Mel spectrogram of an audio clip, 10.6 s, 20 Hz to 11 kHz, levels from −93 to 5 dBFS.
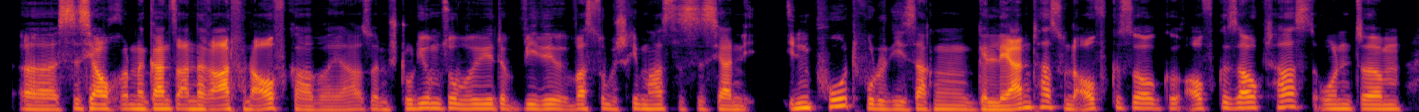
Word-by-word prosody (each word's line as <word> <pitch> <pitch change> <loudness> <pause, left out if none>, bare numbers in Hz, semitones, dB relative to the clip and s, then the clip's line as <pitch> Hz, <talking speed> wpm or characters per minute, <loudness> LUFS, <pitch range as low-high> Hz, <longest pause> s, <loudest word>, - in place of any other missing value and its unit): äh, 115 -2 +1
es 105 +3 +3
ist 135 -3 +5
ja 140 - +6
auch 125 0 +1
'ne 125 -1 0
ganz 130 0 +4
andere 120 -2 +1
Art 120 - +7
von 115 - -6
Aufgabe. 100 -6 0
Ja. 100 +3 -7
Also 115 +1 -8
im 105 -2 -8
Studium, 140 +5 -2
so 130 -2 -2
wie 135 0 0
de 135 -1 -5
wie 130 -1 -2
dir 125 -4 -2
was 130 -1 -1
du 140 - -7
beschrieben 125 +1 -4
hast, 125 -1 -2
das 110 - -3
ist 115 -4 -2
ja 115 - +2
ein 110 -1 -5 0.3
Input, 190 +9 +1
wo 135 - -1
du 120 - -2
die 115 0 -5
Sachen 115 -1 -3
gelernt 110 +10 +5
hast 175 -1 -1
und 125 - -3
aufgesauge 140 +1 -3
aufgesaugt 155 +4 0
hast 180 +1 0
und, 130 0 -3
ähm, 125 -1 +1
125 Hz, 230 wpm, -24 LUFS, 115-140 Hz, 0.3 s, Art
